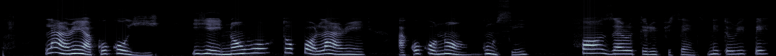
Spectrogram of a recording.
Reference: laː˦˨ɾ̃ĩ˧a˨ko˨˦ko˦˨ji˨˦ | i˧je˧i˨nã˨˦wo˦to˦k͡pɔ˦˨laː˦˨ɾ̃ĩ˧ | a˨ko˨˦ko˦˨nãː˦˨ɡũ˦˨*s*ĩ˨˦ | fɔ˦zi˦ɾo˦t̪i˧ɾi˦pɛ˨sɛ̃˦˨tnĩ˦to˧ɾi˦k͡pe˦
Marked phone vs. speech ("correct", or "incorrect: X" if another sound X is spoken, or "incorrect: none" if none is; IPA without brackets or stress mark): correct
